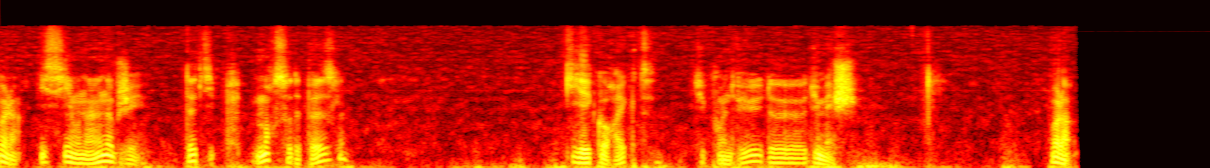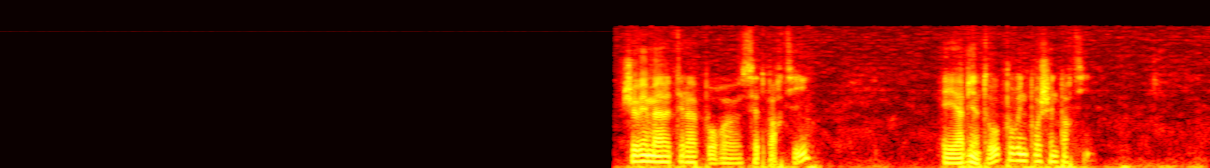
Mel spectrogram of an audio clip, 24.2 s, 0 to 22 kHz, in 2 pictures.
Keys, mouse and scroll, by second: 0.5 shift+middle click, 1.2 scroll down 1, 1.9 middle click, 9.9 scroll down 1.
